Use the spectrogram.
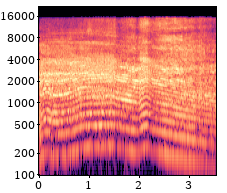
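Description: A Taylor 35 nitro engine runs steadily during break-in, a loud continuous high-pitched buzz whose pitch dips and rises slightly with throttle, close up and without talk.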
